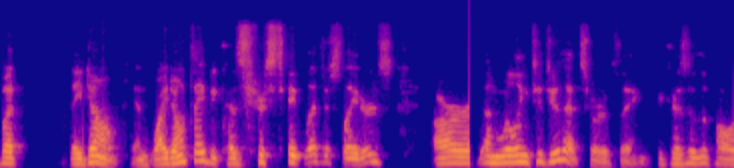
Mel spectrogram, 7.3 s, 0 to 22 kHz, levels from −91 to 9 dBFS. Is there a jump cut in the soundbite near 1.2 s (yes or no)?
no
